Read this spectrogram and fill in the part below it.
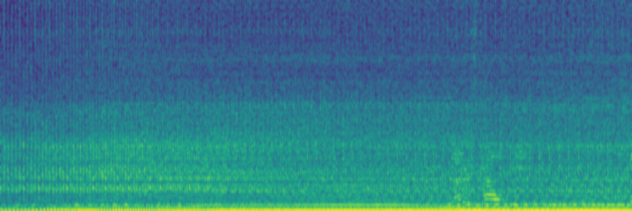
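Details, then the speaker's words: Freshly rebuilt Mitsubishi Evo X engine at first start after long cranking: a deep, even idle with no ticking or knocking. Fired right up and runs super smooth. "other than those two little things little to little setbacks the thing with super smooth fired up right away"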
